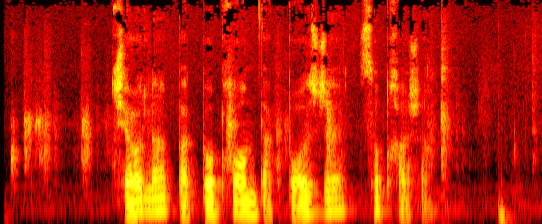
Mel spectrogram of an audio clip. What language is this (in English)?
Upper Sorbian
